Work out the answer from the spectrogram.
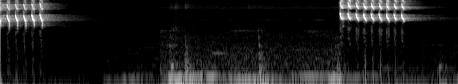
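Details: Common iora giving fast rolling song for songbird tutoring: a short burst of high rapid pulses, a pause filled with low rumbling background noise, then the quick trill resumes for about a second.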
